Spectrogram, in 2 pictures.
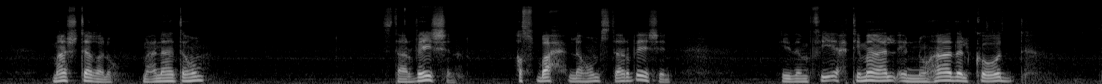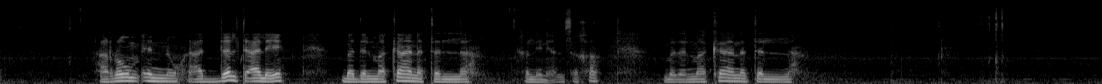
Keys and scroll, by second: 8.1 Down, 8.3 Down, 9.4-13.5 typing, 11.5 Return, 18.3-20.9 typing.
